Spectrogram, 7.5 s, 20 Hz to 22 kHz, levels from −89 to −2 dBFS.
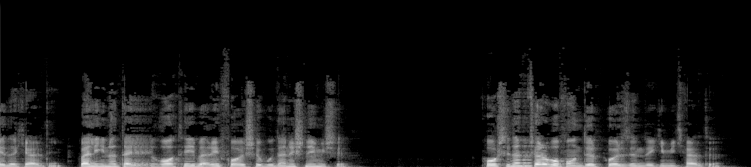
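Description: At 1.33 s to 1.61 s the speech breaks into a smeared, noisy patch lasting about 0.17 s, a span that fits roughly four AAC frames. This is AAC frame loss with concealment: the decoder lost those frames and rebuilt the gap from the last good spectrum, so the content blurs rather than cutting out. A shorter recurrence at 5.21 s to 5.33 s, about 0.085 s or some two frames, gives a briefer phasey smear.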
